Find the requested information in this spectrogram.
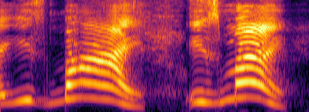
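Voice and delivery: lightly acted firm, high-pitched claim; possessive parent. Parent taking the tablet back from the children, firmly possessive.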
